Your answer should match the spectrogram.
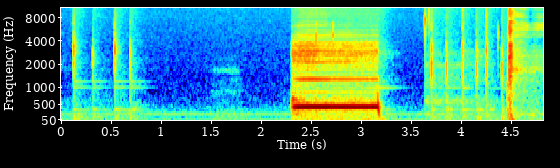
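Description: A telephone tone while calling the winner of a PolyBrute synthesizer contest: a single steady, loud, mid-pitched beep under a second long, with a few faint clicks before it and light tapping after.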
